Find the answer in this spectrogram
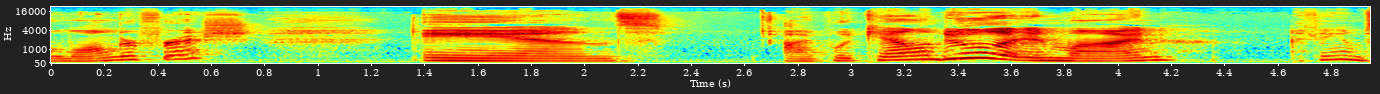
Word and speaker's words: calendula: I've heard people say like calendula. I think I'm putting the emphasis on the wrong syllable.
